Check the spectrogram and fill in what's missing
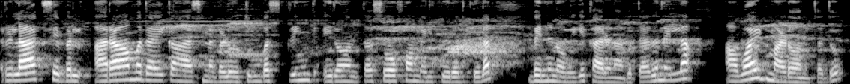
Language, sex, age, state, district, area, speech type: Kannada, female, 45-60, Karnataka, Chikkamagaluru, rural, spontaneous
